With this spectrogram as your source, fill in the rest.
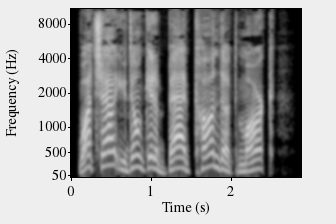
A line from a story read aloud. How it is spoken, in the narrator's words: I shout after him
